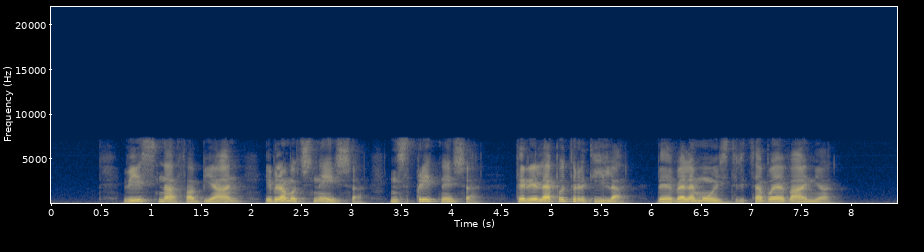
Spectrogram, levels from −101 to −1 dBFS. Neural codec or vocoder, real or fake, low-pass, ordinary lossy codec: none; real; 7.2 kHz; MP3, 96 kbps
